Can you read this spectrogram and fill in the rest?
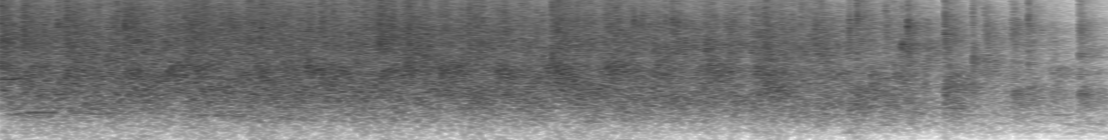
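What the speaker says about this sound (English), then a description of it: "Let's have another round of applause." A meeting audience bursts into loud, close applause for an encore performance, a thick wash of clapping that holds steady and then thins out toward the end.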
